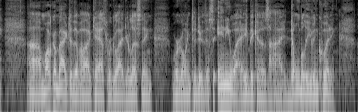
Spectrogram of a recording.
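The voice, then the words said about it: Hoarse, cracking voice. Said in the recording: “still sounding worse today ... I've been losing my voice a little bit the last couple days due to being under the weather, and there's going to be some cracking in my voice”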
